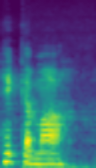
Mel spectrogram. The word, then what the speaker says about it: jicama: root root vegetable called jicama you could pronounce it like h-e-e-k-a-m-a like hickama that's how you would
